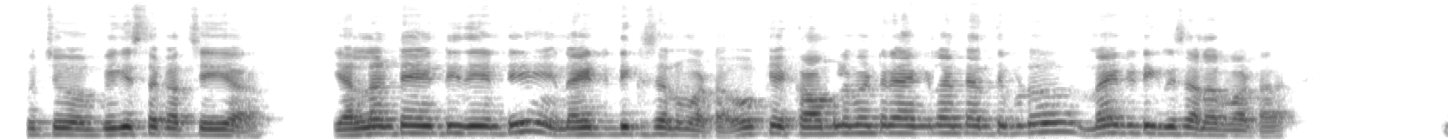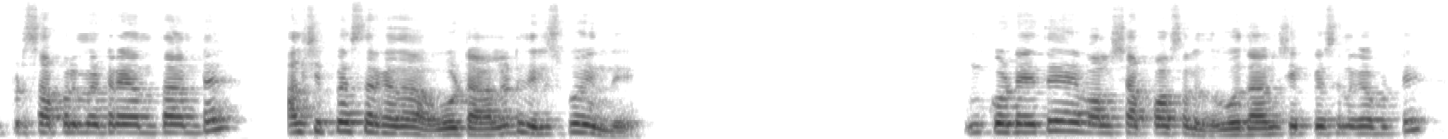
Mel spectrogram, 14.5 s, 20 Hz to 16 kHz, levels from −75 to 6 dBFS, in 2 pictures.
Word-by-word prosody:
కొంచెం 160 +1 -1 0.2
బిగిస్తా 180 +2 +4
కదా! 155 0 -1
చెయ్య. 150 -1 +2 0.6
ఎల్ 165 +4 +4
అంటే 185 +2 +2
ఏంటి? 190 +1 +3
ఇదేంటి? 190 +3 +4 0.2
90 170 0 +2
డిగ్రీస్ 175 0 +1
అన్నమాట. 155 -4 -3
ఓకే 180 +1 +1
కాంప్లిమెంటరీ 195 +2 +1
యాంగిల్ 190 +1 -1
అంటే 195 0 -3
ఎంతిప్పుడు 190 +3 -4 0.3
"90°" 195 -2 +1
అన్నారనమాట. 140 -5 -3 0.9
ఇప్పుడు 445 - -12
సప్లిమెంటరీ 210 0 0
ఎంత 205 +1 -7
అంటే, 250 +6 -3 0.4
ఆళ్ళు 220 +1 -1
చెప్పేస్తారు 240 -3 +1
కదా! 185 -1 +2 0.2
ఓటి 165 -1 +2
ఆల్రెడీ 195 +8 -1
తెలిసిపోయింది. 180 +5 -1 1.7
ఇంకోటయితే 220 +2 +1 0.2
వాళ్ళు 200 -1 -1
చెప్పవసరం 195 0 -1
లేదు. 130 - -4
ఓ - - +4
దానికి 165 +3 0
చెప్పేసాను 185 0 -2
కాబట్టి 180 +9 -7
190 Hz, 150 wpm, -22 LUFS, 175-205 Hz, 1.7 s, బిగిస్తా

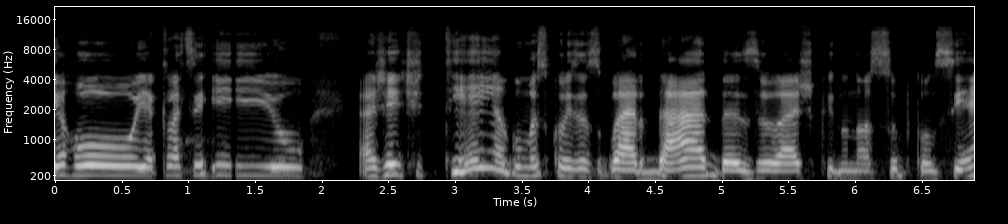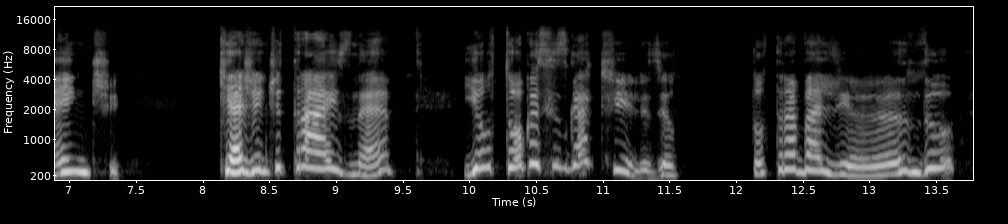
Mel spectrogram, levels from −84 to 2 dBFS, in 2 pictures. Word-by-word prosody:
errou 210 -1 +2
e 195 - +2
a 190 - -5
classe 210 +1 -6 0.2
riu. 375 - -5 0.4
A 185 - -4
gente 225 +1 -1
tem 190 -11 -1
algumas 200 +6 -7
coisas 180 -3 -7
guardadas, 165 0 +1
eu 160 0 -2
acho 160 0 -3
que - - -13
no 155 - -12
nosso 155 -1 -12
subconsciente, 260 - -1 0.7
que 300 - +6
a 270 - +13
gente 305 +6 +3
traz, 360 - +4
né, 225 +8 -3 0.5
e 335 - +3
eu 380 +2 +1
tô 380 - 0
com 465 - +2
esses 420 -3 -2
gatilhos, 325 - -5
eu 215 -2 -3 0.5
tô 240 0 -3
trabalhando, 275 - 0
220 Hz, 135 wpm, -26 LUFS, 185-300 Hz, 0.7 s, a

